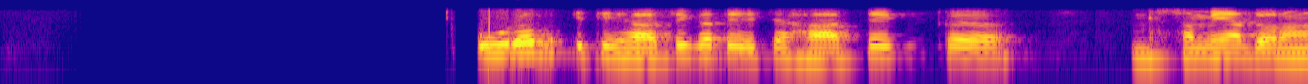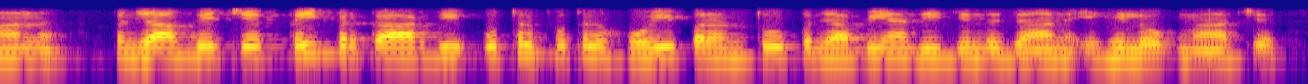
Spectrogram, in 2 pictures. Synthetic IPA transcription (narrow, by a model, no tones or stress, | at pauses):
uːɾəbɪt̪ɪɦaːsɪkət̪eːɪt̪ɪɦaːsɪk | səmjãːd̪ɔːɾaːn | pəɲd͡ʒaːbʋɪt͡ʃkəiːpɾəkaːɾd̪iːʔʊt̪ʰːəlpʰʊt̪ʰəlɦoːiːpəɾənt̪upəɲd͡ʒaːbijãːd̪iːd͡ʒɪ̃nd̪d͡ʒaːnɪɦeːloːknãːt͡ʃ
